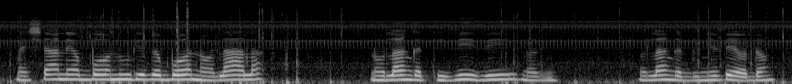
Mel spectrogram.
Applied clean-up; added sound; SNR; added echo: none; Typing; 17 dB; none.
